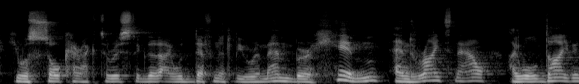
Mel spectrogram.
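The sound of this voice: Unforced reading voice, nothing more.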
